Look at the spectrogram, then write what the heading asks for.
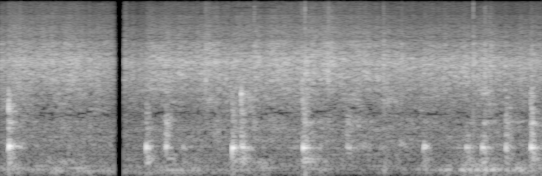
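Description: Blended garlic and shallots sizzling in hot cooking oil in a pan, with a utensil stirring and knocking against the pan about nine times. The sound cuts out completely for a moment about a second in.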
